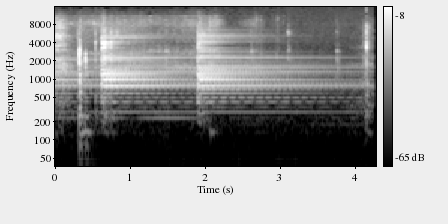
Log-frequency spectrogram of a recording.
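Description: A clock chiming: two strikes about a second and a quarter apart, each ringing out and slowly fading.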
